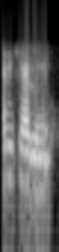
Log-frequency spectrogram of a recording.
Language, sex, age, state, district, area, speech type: Tamil, female, 60+, Tamil Nadu, Madurai, rural, conversation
